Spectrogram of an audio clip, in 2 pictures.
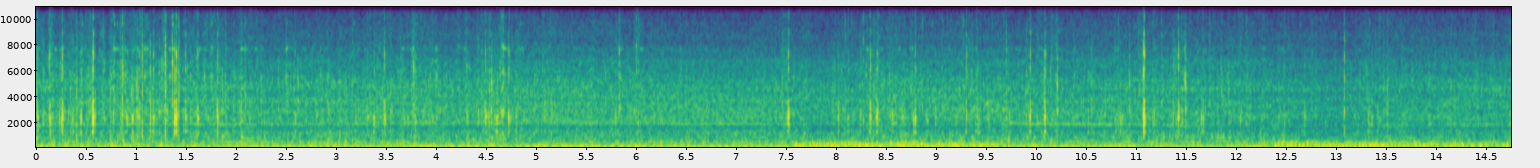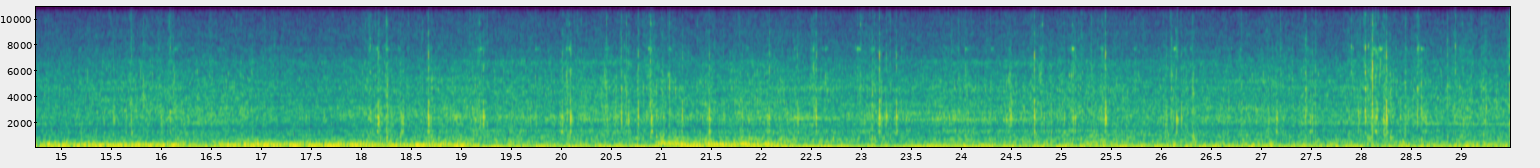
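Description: CFMoTo 450MT's parallel-twin engine running on the move, its note holding steady and then stepping up or down several times as the revs change, over a steady rush of wind and road noise.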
